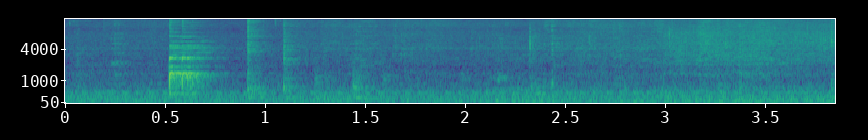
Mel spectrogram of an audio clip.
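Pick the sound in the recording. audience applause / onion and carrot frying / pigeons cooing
onion and carrot frying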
